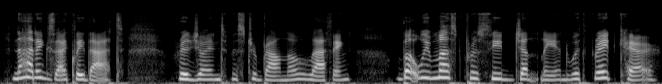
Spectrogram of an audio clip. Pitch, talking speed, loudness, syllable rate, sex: 235 Hz, 145 wpm, -19 LUFS, 4.5 syllables/s, female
